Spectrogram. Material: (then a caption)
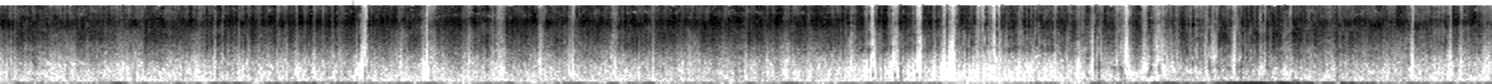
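Rock salt. Long nails scratch quickly over the top and sides of a large, lit, solid rock-salt Himalayan salt lamp with a rough crystalline surface. The result is a dense, bright, gritty rasping that runs almost continuously with brief dips, over a faint steady low hum.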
